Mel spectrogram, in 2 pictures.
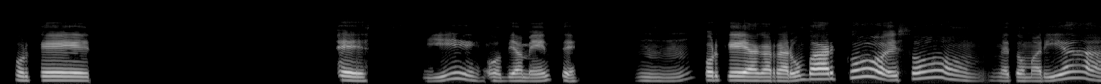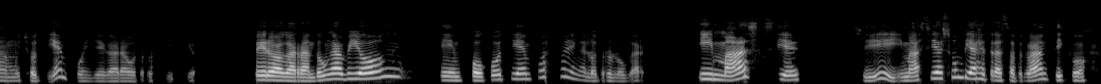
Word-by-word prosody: Porque 185 -1 +3 2.5
Eh, 180 -4 +4 0.5
sí, 190 - -6
obviamente 170 0 -4 0.5
ujú, 170 - -14
porque 190 -1 +4
agarrar 175 -1 +2
un 200 +5 -2
barco, 275 +6 +4
eso 235 - -3
me 170 -2 -9
tomaría 185 - -4
mucho 170 +2 -8
tiempo 180 - -9
en 145 - -21
llegar 150 0 -9
a 150 - -7
otro 145 - -16
sitio, - - -26 0.6
pero 205 -1 +6
agarrando 170 -1 +4
un 235 +4 +1
avión, 270 +8 +4 0.4
en 185 -1 -3
poco 190 +5 0
tiempo 250 +5 -5
estoy 345 -1 -12
en 250 -6 -12
el 190 - -11
otro 170 - -9
lugar, 145 -1 -13 0.5
y 250 -1 +1
más 215 - +3 0.2
si 230 -3 0
es 210 +1 -2 0.6
Sí, 170 - -4
y - - -11
más 180 +3 -1
si 280 - -7
es 280 +3 +2
un 335 0 -3
viaje 260 -5 +2
transatlántico. 185 0 -2
190 Hz, 115 wpm, -22 LUFS, 170-250 Hz, 2.5 s, pero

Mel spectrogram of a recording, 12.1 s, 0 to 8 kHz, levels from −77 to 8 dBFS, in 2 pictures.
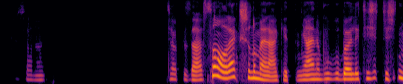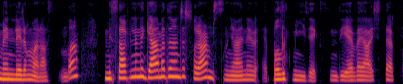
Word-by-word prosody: Çok - - -56 0.3
güzel. 155 0 -18 1.9
Çok 180 -1 -11
güzel. 165 -2 -2
Son 315 - +5
olarak 245 0 +6
şunu 225 -2 +3
merak 155 -7 +2
ettim, 150 +1 -7
yani, 175 +2 +2
bu 190 -1 -6
bu, 195 -1 -6
böyle, 185 0 +5
çeşit, 210 +3 -6
çeşit 195 +5 -6
menülerin 175 -5 +2
var 140 -3 -2
aslında. 135 - -6 0.4
Misafirlerine 225 +6 +1
gelmeden 255 +3 +2
önce 270 +1 -2
sorar 205 -2 -1
mısın, 200 -8 -6
yani, 155 +1 -3 0.2
eee, - - -20
balık 180 0 0
mı 160 - -6
yiyeceksin 145 +1 -10
diye 145 -1 -5
veya, 155 -2 -3
işte, 155 +1 -9
180 Hz, 155 wpm, -19 LUFS, 155-220 Hz, 1.9 s, olarak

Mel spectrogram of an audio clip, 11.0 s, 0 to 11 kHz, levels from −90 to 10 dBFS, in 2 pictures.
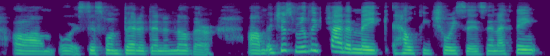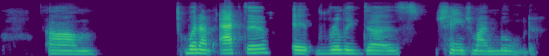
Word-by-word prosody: um, 160 -3 -2
or, 165 -1 -7
"Is - - -9
this 175 -1 -3
one 180 -2 -2
better 175 -1 0
than 160 0 -3
another", 165 -5 -5 0.4
um, 180 0 0
and 210 - -2
just 355 +2 -2
really 290 +5 -2
try 285 -3 +6
to 225 -3 +2
make 190 -3 +2
healthy 185 -1 -2
choices, 175 -5 -3
and 160 -1 -3
I - - 0
think, 200 -1 +1 0.6
um, 165 -2 +1 0.9
when 205 0 +5
I'm 190 - +4
active, 210 +3 +7 0.2
it 185 -2 +2
really 190 +1 0
does 170 0 -3
change 180 -3 -1
my 165 -1 0
mood, 160 -1 -6
180 Hz, 165 wpm, -23 LUFS, 165-195 Hz, 0.9 s, active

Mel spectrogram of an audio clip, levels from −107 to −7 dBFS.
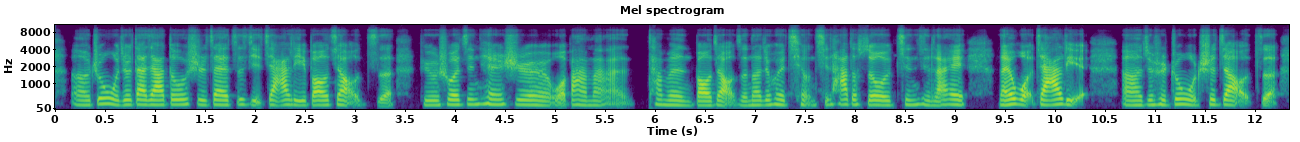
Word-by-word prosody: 呃， 175 -1 -3
中 220 +4 0
午 200 - 0
就 185 +1 -1
大 190 0 +4
家 185 -1 +5
都 195 +1 -1
是 185 -3 -3
在 185 0 +3
自 195 +2 -8
己 185 - -4
家 185 -1 +2
里 175 -2 -2
包 175 +1 +3
饺 185 +1 0
子， - - -5 0.2
比 - - -11
如 175 - -2
说 190 +1 +1
今 200 +1 -5
天 200 -3 -1
是 180 -4 +1
我 - - -1
爸 185 -2 0
妈 170 -1 -4 0.3
他 195 - -5
们 175 -3 -2
包 165 -1 +4
饺 175 - +1
子， 160 -3 -6
那 175 +1 -1
就 180 +1 -3
会 195 -1 -1
请 185 -1 -4
其 - - -4
他 195 +1 +2
的 190 - -3
所 185 -2 0
有 170 -1 +2
亲 185 +1 -5
戚 195 -3 -6
来， 185 +3 +2 0.4
来 180 +1 +6
我 195 -3 +3
家 185 0 +6
里， 190 - 0 0.4
呃， 175 0 0
就 185 - -4
是 185 0 -2
中 205 +3 0
午 185 - 0
吃 195 - +1
饺 185 -2 +2
子。 - - -2
185 Hz, 260 characters per minute, -24 LUFS, 175-195 Hz, 0.4 s, 来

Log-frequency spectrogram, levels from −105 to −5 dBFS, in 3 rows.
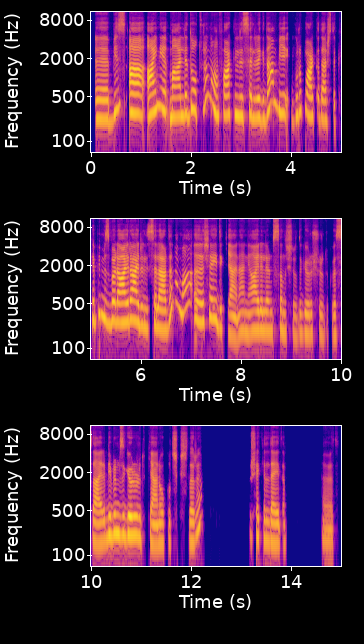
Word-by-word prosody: Eee, 225 0 +1
biz, 320 - -3
aaa, 275 -1 +8
aynı 300 +3 +4
mahallede 245 +4 +1
oturan 320 +8 -4
ama 285 -5 +1
farklı 265 0 +1
liselere 250 -1 -1
giden 350 - 0
bir 275 -3 -2
grup 275 +8 -7
arkadaştık. 225 -6 -1
Hepimiz, 275 -1 -2
böyle, 270 -1 +3
ayrı 260 +2 +6
ayrı 260 -5 +4
liselerden, 205 - 0
ama, 370 +1 0 0.2
eee, 255 -1 +1
şeydik, 260 -7 -3
yani, 160 -2 -3
hani, 180 -1 -7
ailelerimiz 190 -1 -3
tanışırdı, 175 -3 -10
görüşürdük 170 -2 -11
vs. 165 +2 -8
Birbirimizi 205 +6 0
görürdük, 205 -2 +2
yani, 155 -1 -2
okul 155 +1 -10
çıkışları. 170 - -7 1.0
Bu - - -18
şekildeydi. 170 -6 -5 0.8
Evet. 85 -1 -11
220 Hz, 140 wpm, -21 LUFS, 185-270 Hz, 1.0 s, aaa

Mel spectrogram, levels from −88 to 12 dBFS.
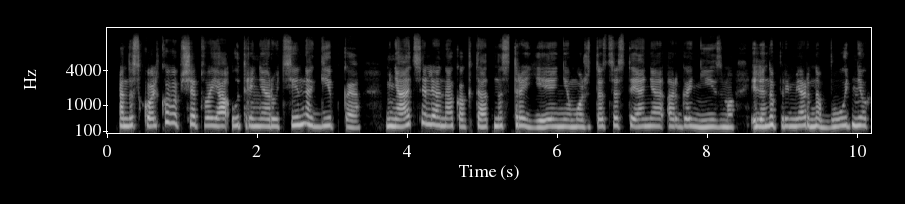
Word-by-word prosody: А 235 - +4
насколько, 240 +6 +1
вообще, 300 -3 -1
твоя 240 -2 +2
утренняя 230 -2 -1
рутина 250 +5 +2
гибкая? 210 -4 -3 0.3
Меняется 230 +7 +3
ли 280 -1 +2
она 230 -3 +1
как-то 215 -1 -3
от 210 0 -7
настроения, 215 -2 0
может, 205 0 -3
от 220 0 -3
состояния 225 -1 -2
организма 210 -2 -1 0.2
или, 215 +2 +4
например, 225 0 +1
на 220 +1 +3
буднях 230 +4 0
225 Hz, 125 wpm, -24 LUFS, 215-240 Hz, 0.3 s, А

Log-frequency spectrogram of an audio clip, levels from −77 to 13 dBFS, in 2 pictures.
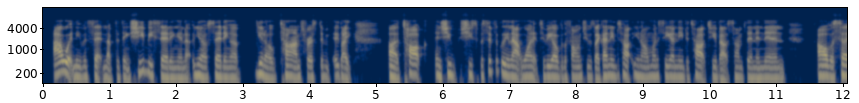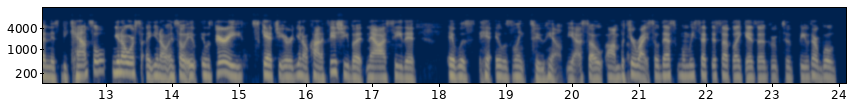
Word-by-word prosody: I 210 - +7
wasn't 160 -8 +3
even 155 0 -8
setting 145 +1 -2
up 125 - -3
the 150 - -10
thing. 150 -4 -6
She'd 220 +7 +5
be 185 - +1
setting 150 -3 +1
it 145 - -5
u - - -1
you 175 -1 -3
know, 150 - -2
setting 155 -1 +1
up, 145 - -3 0.2
you 195 -1 0
know, 140 -3 -5
times 155 -4 +1
for - - -3
us 150 - -4
to 160 -1 -9
eh, 170 - -2
like, 150 -1 +1 0.5
uh, 160 -4 +4
talk 185 -1 +4
and 170 -3 -3
she 185 -2 +5
she 185 - +2
specifically 210 +3 -4
not 155 0 +4
want 165 0 -2
it - - -18
to - - -8
be 160 0 +1
over 155 -1 -1
the 150 - -9
phone. 155 0 -5
She 160 - -7
was 150 - -13
like, 140 +3 +4
"I 165 - +6
need 165 -1 -4
to 165 - -5
talk," - - 0
you 170 - -8
know, 155 - -6
"I - - -5
want 165 +2 -8
to - - -16
see 160 -1 -1
I - - +1
need 155 -1 -6
to 145 - -12
talk - - +1
to 155 - -4
you - - -3
about 135 -2 0
something," 150 -2 -6
and 145 +1 -5
then 145 -1 -1 0.5
all 170 0 +5
of 170 - -1
a 150 - -1
sudden 165 -1 +2
it's 140 -2 -6
be 155 -1 -11
canceled, 210 +9 +1
you 215 +1 +4
know, 210 -1 +4
where 195 -1 +2
so, - - -5
uh, 170 - -2
you 170 +2 -3
know, 150 -1 +1
and 160 0 -4
so 170 -4 +1
it 170 - -1
it 180 - -4
was 165 - -6
very 180 -7 +8
sketchy 170 -3 +2
or, 160 - -1
you 175 +4 -4
know, 165 -4 -2
kinda 145 0 +2
fishy, 215 -3 +3
but 155 -3 0
now 155 -1 +5
I 150 - +5
see 155 +2 -4
that 145 -3 +1 0.5
it 170 -3 0
was 155 -4 -6
hi 175 - -2
it 165 - -2
was 150 -2 -8
linked 155 -8 -7
to 135 -3 -4
him. 155 +3 -5
Yeah, 140 - -2
so, 135 0 -2
um, 150 -2 0
but 160 -1 -7
you're 195 - +2
right. - - +3
So 170 - -5
that's 175 +1 +1
when 165 -1 -10
we 170 - -5
set 175 -1 +1
this 165 +2 -5
up 165 -2 +2
like 160 -3 0
as 150 0 +4
a 150 - +1
group 155 0 -14
to 150 -2 -7
be 155 -1 -3
with 150 - -13
her. 175 - +1
Well, 150 -2 -6
160 Hz, 305 wpm, -22 LUFS, 150-170 Hz, 0.5 s, very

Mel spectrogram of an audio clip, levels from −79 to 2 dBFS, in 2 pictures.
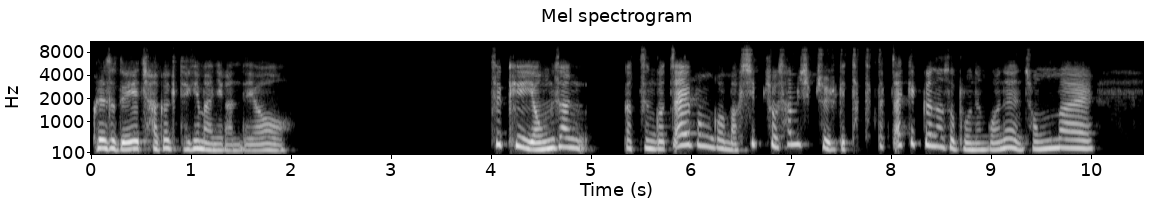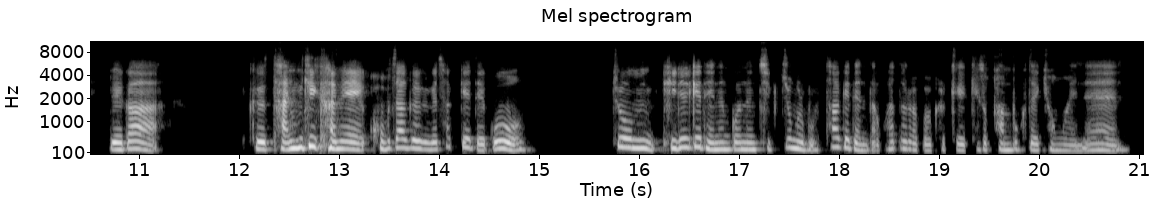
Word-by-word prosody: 그래서 235 -1 +5
뇌에 205 +2 +7
자극이 215 +1 -1
되게 215 +2 +2
많이 185 -4 +1
간대요. 170 0 -6 2.0
특히 305 - +2
영상 235 +4 +4 0.4
같은 230 -1 -1
거 215 0 0
짧은 310 +4 +1
거 235 -3 -2
막 180 -2 -4
10 360 +1 -4
초, 305 - -2
30 345 +4 -4
초 245 - -2
이렇게 200 0 -1
탁탁탁 285 +7 -14
짧게 370 +3 -3
끊어서 285 -7 0
보는 195 -2 -2
거는 205 +1 -1
정말 230 +1 +1 0.7
'뇌가 200 0 +2 0.8
그 205 -2 +3
단기간에 220 -2 +5
고작을 230 +1 0
그렇게 200 0 -1
찾게 270 +2 -6
되고 195 +1 +1 0.8
좀 240 - +2
길게 255 +3 +1
되는 200 -3 +1
거는 200 -1 -1
집중을 215 +2 -2
못 185 +5 -10
하게 260 -2 -1
된다.'고 180 -5 -5
하더라고요 210 -6 -7
그렇게 175 -2 -8
계속 190 -1 -10
반복될 185 -1 -5
경우에는. 175 +1 -7
215 Hz, 270 characters per minute, -19 LUFS, 195-245 Hz, 2.0 s, 뇌에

